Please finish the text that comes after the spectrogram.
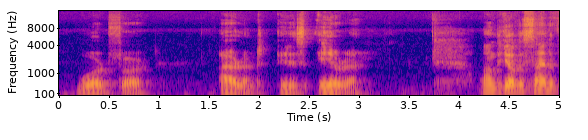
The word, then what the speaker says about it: Éire: It is Éire.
